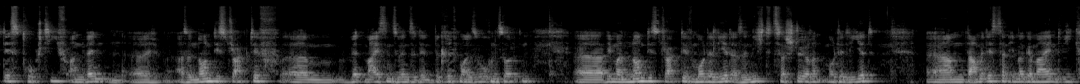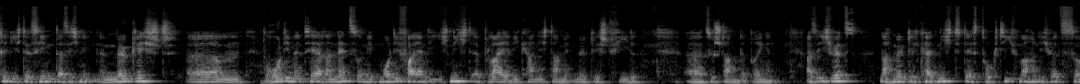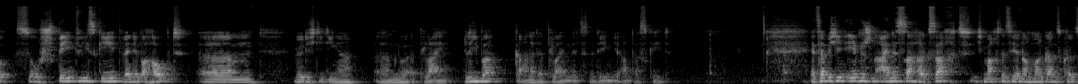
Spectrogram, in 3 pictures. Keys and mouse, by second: 31.7 click.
